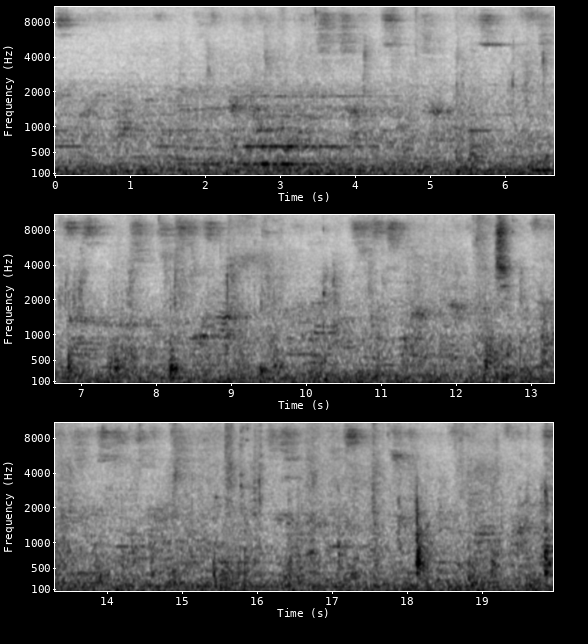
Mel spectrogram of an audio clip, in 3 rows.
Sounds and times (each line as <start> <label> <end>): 0.0 sounds from the museum exhibitions 19.9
